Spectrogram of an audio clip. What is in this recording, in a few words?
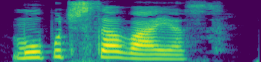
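"мупытшса ваяс", Komi, female; kpv audio dict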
